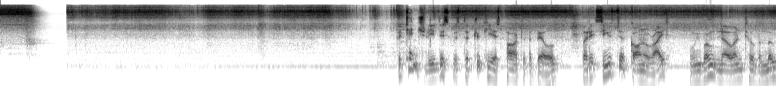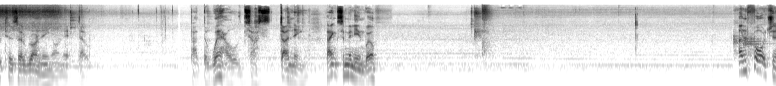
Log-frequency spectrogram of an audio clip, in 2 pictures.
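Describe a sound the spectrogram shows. An arc welder crackles and hisses steadily.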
